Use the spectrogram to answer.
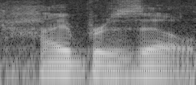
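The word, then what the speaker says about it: Hybras: how to pronounce this they said it was like high brazil so hybris oh right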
